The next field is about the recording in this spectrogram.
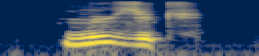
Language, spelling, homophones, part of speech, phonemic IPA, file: French, musiques, musique / musiquent, noun, /my.zik/, LL-Q150 (fra)-musiques.wav
- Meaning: plural of musique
